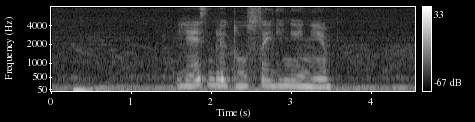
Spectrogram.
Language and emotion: Russian, neutral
